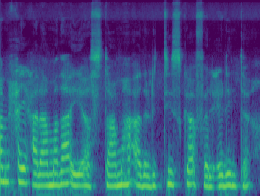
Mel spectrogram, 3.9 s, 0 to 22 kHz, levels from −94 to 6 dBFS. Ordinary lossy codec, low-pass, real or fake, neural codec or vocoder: none; none; real; none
